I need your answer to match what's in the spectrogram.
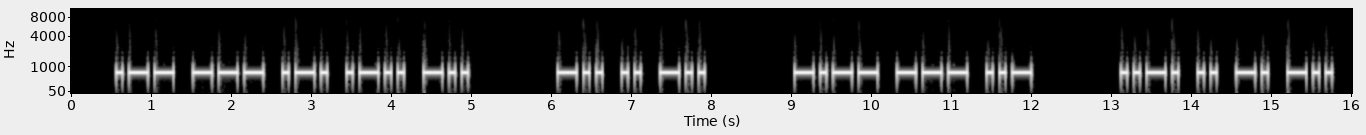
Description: Morse code, heard as a keyed tone, about 16 wpm, 700 Hz. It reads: WORLD DID YOU FIND
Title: 2x Word-Spacing - Sentences from Top 200 Words - 15wpm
